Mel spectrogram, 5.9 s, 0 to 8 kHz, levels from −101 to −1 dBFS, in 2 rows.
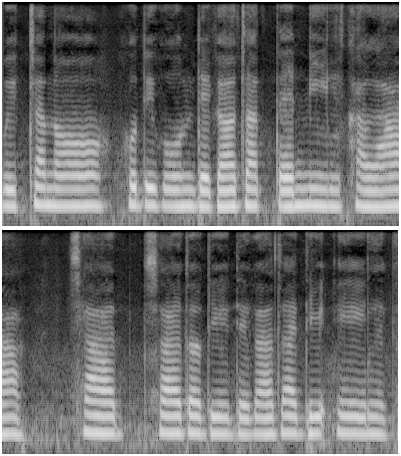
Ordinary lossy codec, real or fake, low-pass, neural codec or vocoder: none; fake; none; codec, 16 kHz, 2 kbps, FreqCodec, larger model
